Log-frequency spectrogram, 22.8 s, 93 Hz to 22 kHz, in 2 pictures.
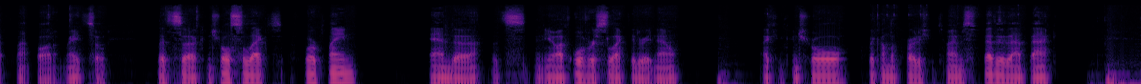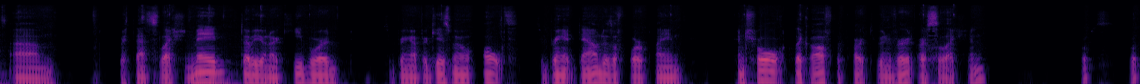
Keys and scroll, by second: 11.0 s, 11.4 a, 12.0 Escape, 13.4 w, 21.5 ctrl+z.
